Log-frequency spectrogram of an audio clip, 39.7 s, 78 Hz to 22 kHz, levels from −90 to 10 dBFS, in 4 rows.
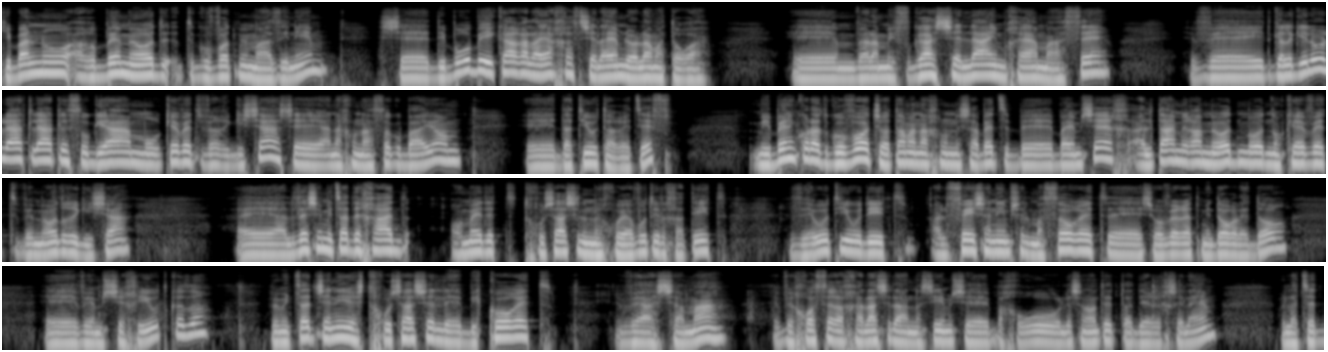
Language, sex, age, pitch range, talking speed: Hebrew, male, 20-39, 135-170 Hz, 120 wpm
